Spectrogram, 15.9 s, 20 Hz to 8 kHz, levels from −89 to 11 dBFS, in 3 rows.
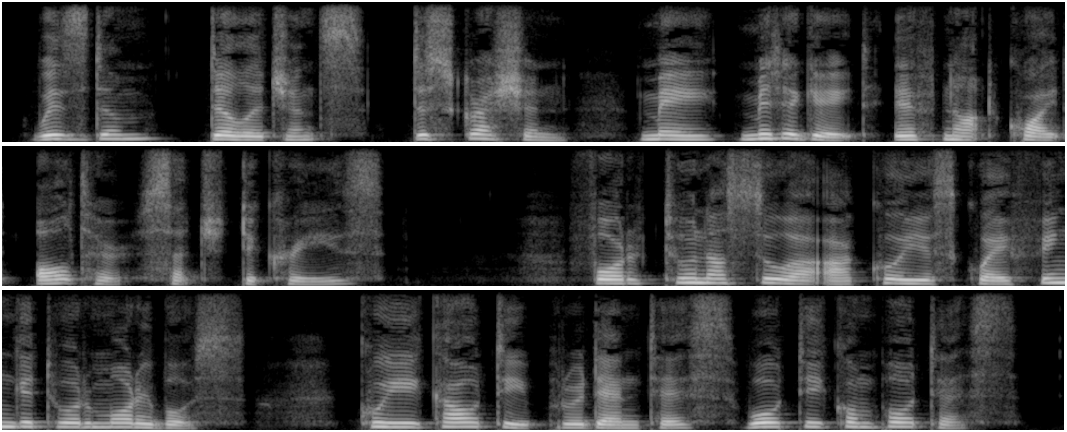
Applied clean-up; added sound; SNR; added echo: none; none; none; none.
